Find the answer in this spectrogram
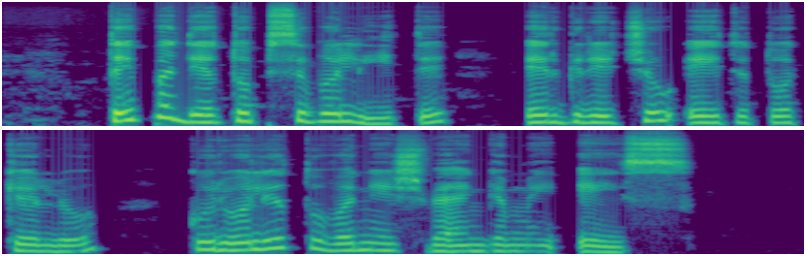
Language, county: Lithuanian, Tauragė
